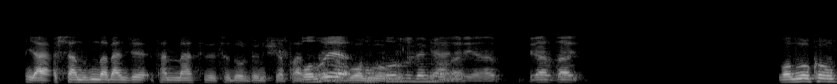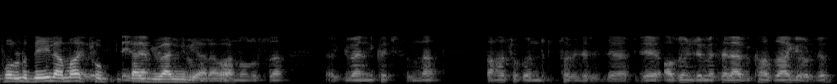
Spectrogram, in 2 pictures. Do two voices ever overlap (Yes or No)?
Yes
